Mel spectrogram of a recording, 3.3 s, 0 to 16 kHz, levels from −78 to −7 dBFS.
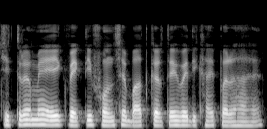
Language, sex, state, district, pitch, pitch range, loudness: Hindi, male, Assam, Sonitpur, 125 Hz, 115-130 Hz, -16 LUFS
